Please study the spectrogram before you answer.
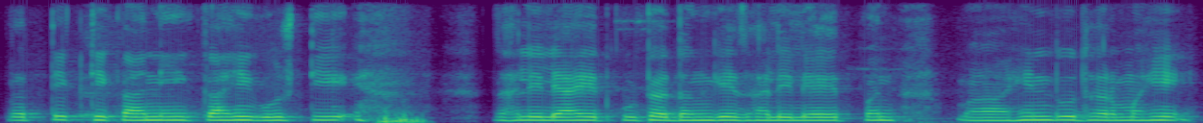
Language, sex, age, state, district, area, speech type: Marathi, female, 30-45, Maharashtra, Nanded, urban, spontaneous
